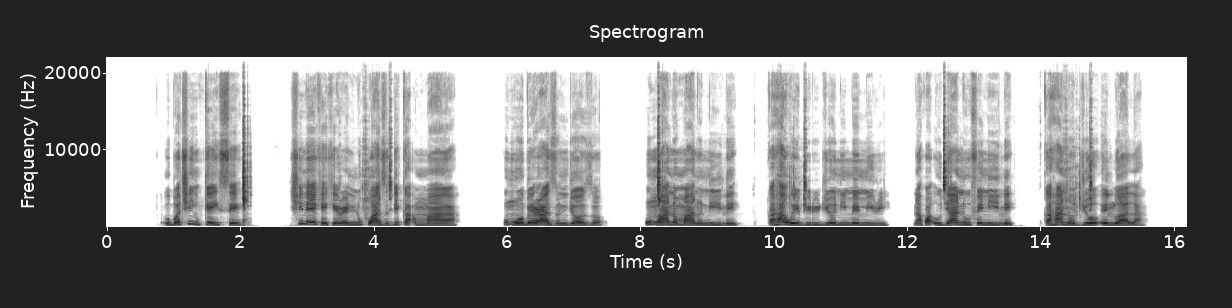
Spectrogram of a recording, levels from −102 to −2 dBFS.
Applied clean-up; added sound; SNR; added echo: neural mask model Resemble Enhance denoiser.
